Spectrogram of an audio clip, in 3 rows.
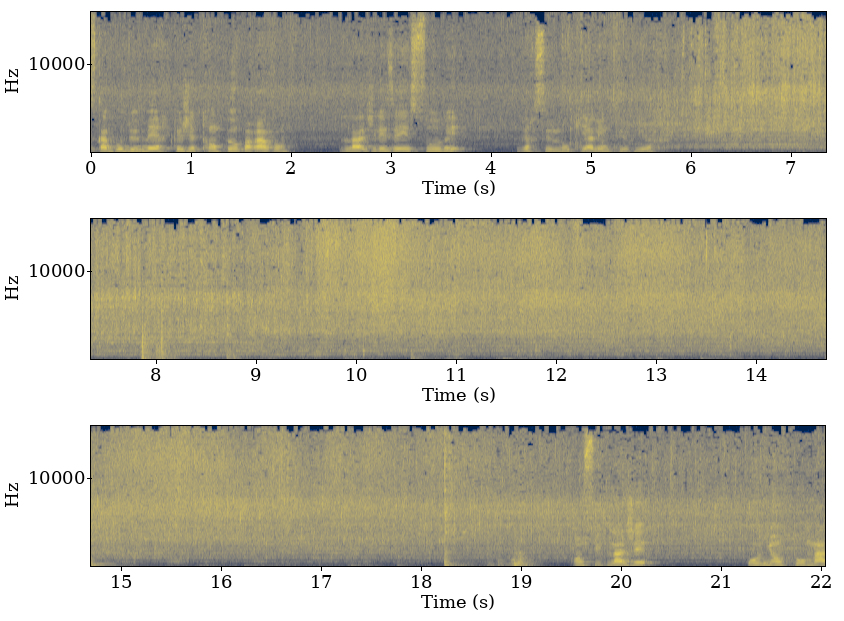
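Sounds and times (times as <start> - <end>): food sizzling in hot oil: 0.0 - 22.0
spatula knocking on pot: 7.8 - 9.0, 14.6 - 19.2.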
